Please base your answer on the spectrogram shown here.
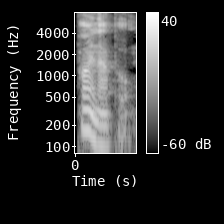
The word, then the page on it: pineapple: English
